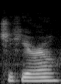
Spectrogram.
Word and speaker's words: Chihiro: I think it's pronounced Chihiro. That's how it's spelled anyway.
